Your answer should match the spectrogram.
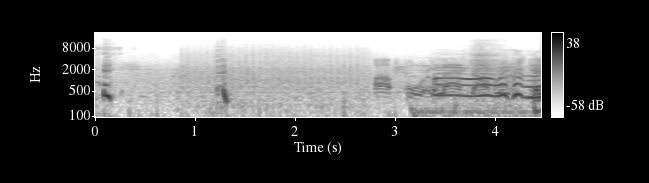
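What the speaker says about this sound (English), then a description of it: "They were shooting the camera" Gunfire in Rainbow Six Siege as a surveillance camera is shot, with sharp shots near the start and a brief burst mid-clip, followed by a voice talking over game noise.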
